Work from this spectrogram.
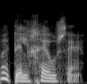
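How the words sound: It is pronounced the Spanish way. "dice que se pronuncia Betelgeuse, como suena"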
